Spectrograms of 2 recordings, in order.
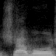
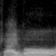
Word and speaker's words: Schiavo: this is the last it's an italian last name and you know my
